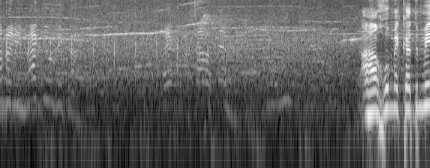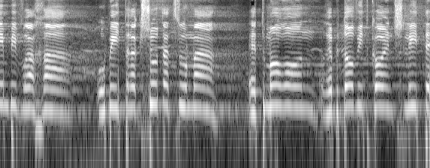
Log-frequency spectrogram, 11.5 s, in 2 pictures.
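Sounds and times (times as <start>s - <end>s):
applause for the children: 0.0s - 5.4s
speech: 4.8s - 11.4s.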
